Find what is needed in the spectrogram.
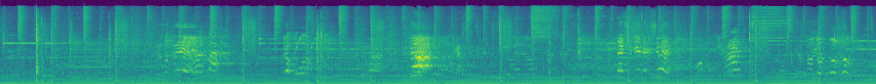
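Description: Live sound of an outdoor mini-football match: short shouts from the players, loudest about six seconds in, and a few ball kicks, over a steady hum.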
